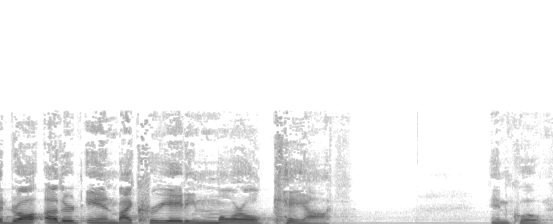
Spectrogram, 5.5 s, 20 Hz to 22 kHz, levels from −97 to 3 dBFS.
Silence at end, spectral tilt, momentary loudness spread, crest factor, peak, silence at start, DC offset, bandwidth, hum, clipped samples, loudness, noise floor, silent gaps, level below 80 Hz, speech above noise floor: 0.1 s; -7 dB/octave; 17 LU; 18 dB; -14 dBFS; 0 s; under 0.1%; 11.5 kHz; none; under 0.1%; -31 LUFS; -73 dBFS; none; -72 dBFS; 42 dB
